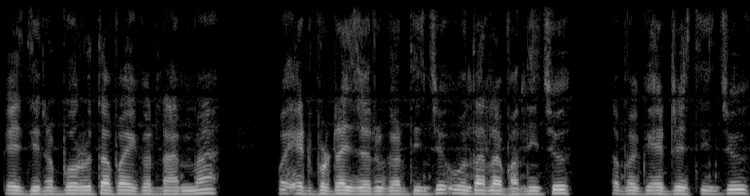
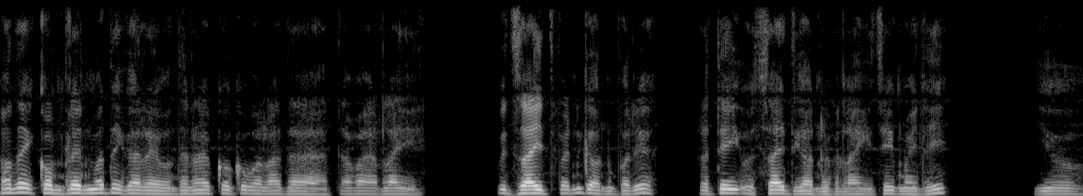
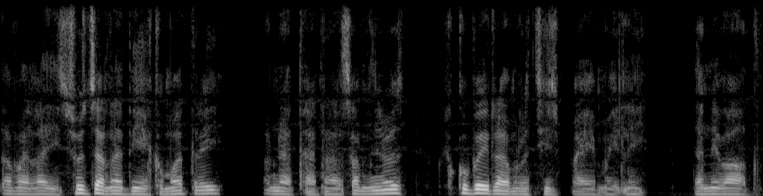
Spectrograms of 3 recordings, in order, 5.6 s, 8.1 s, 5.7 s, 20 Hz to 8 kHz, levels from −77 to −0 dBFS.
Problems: background sounds at intervals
